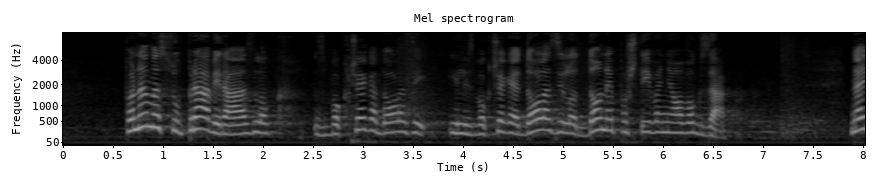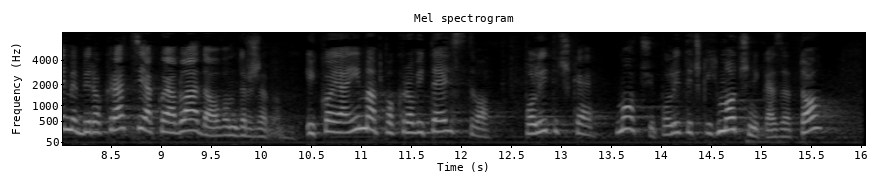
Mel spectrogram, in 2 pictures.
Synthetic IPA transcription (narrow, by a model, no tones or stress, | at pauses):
po̞namasupɾaːʋiɾaːzlˠo̞ɡzboɡt͡ʃeɡad̪olaziilizbo̞ɡt͡ʃe̞ɡaje̞d̪o̞lazilo̞d̪o̞ne̞po̞ʃt̪iːʋaɲao̞ʋo̞ɡza̰ːkona | naime̞biɾo̞kɾat̪sijako̞jaʋlˠaːd̪ao̞ʋo̞md̪r̩ʒaʋo̰miko̞jaimapo̞kɾo̞ʋit̪eʎst̪ʋo̞ | po̞lit̪it͡ʃke̞mo̞t͡ɕipo̞lit̪it͡ʃkixmo̞t͡ɕnikazat̪o̞ː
